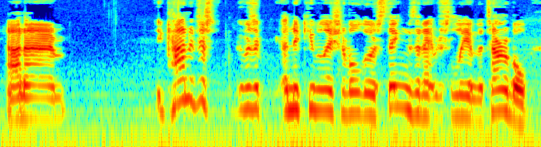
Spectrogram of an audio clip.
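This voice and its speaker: A man's voice: high voice, fast talker, bright, forceful tone, rough recording. A man in his thirties from Sheffield with a Yorkshire accent, a guest in a casual chat, rambling and self-deprecating, often restarting his sentences. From Sheffield, England. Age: 30s.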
